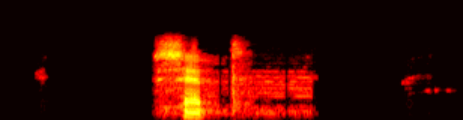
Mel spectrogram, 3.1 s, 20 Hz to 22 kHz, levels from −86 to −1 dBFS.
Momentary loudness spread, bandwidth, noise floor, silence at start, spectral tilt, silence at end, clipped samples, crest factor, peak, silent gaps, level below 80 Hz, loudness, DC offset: 25 LU; 8 kHz; under -90 dBFS; 1.05 s; -3 dB/octave; 1 s; under 0.1%; 26 dB; -2 dBFS; none; -68 dBFS; -20 LUFS; under 0.1%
